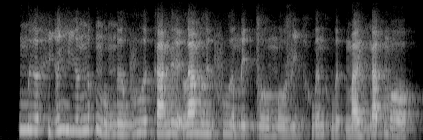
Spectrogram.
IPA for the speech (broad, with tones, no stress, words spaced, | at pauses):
mɨ˧ə̯hḭ˧˥ə̯ɲi˧ə̯ŋə˦˥p̚ ŋo˧˩ŋəː˨˩wɣu˧ə̯ ka˨˦ŋɣɛ̰˧˨ la˧mlɨ˨˩fu˨˩ə̯me˨˩k̚ zo˨˩mo˧˩zḭ˧˨ə̯ hwə˧nhwə˨˩t̚ma˨˩j ŋa˦˥t̚mɔ˨˩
